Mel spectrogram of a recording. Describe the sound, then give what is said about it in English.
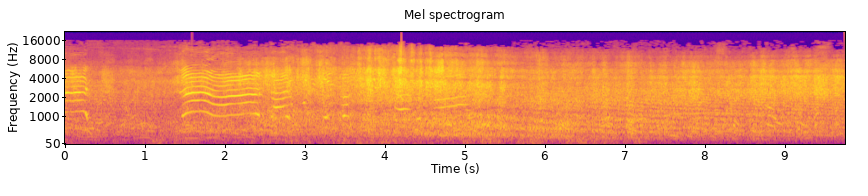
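Miniature Red Arrows display jets fly past trailing smoke: a loud, steady jet roar swells in after a quieter opening, with high whining engine tones wavering up and down and a faint murmur of people underneath. “So this is the sound of the miniature red arrows.”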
